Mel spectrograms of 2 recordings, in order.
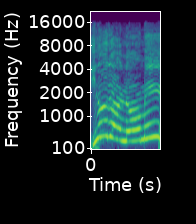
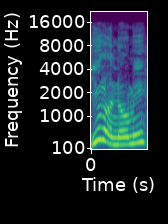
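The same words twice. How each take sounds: First: It is said with more energy, yelled. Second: It is said with little energy.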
